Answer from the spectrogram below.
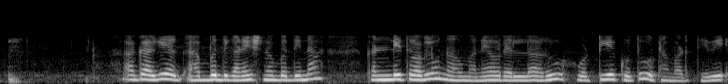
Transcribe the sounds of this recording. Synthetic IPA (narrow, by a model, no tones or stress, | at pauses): haːɡaːɡiɐbːɐd̪ɡɐɳeːʂnɐbːɐd̪inɐ | kɐɳɖit̪ɐʋaːɡɐluːnaːʋumɐnɛjɐʋɐɾɛlːɐɾuːoʈːiɡekuːt̪uuːʈʰamaːɖt̪iːʋi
